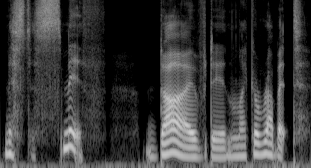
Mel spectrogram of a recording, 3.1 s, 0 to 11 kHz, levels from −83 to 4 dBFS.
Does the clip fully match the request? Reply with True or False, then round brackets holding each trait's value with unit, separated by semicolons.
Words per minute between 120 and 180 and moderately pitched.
True (135 wpm; 175 Hz)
